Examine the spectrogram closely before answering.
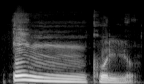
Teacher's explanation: نون ساکنشون رو وقت به کاف میرسه اخفا میشه، این اخفا رو به اخفای بسته به اصطلاح انجام بدن، یعنی مخرج حرف رو ببندن، در گیرش حرف کاف اخفا بکنن.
